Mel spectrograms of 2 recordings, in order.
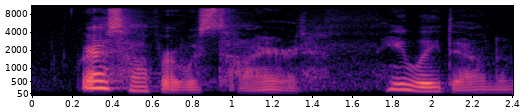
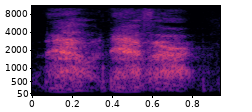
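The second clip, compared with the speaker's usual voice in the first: hushed, breathy little butterfly voice; whispering butterfly; 3 dB louder than usual. Acted.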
